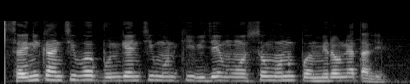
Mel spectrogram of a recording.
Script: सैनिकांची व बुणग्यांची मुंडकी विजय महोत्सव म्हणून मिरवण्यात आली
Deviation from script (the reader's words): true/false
false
